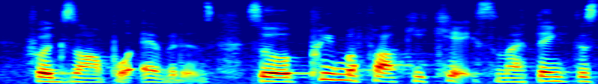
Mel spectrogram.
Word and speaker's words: prima facie: So in Latin, a C is always pronounced like a K. Facie. So it's not facie, it's facie.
